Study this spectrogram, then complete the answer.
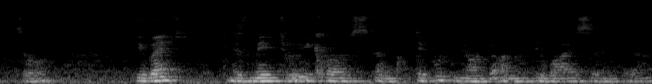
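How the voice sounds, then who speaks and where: A man speaks fairly slowly at a fairly high pitch, in a monotone, flat way with long, frequent pauses. Audible room echo surrounds his voice. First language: not English. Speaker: stroke patient. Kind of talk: testimony. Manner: halting.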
